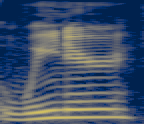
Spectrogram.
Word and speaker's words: Wiener: In German, if you were speaking German, it would be like a V. Wiener Schnitzel.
